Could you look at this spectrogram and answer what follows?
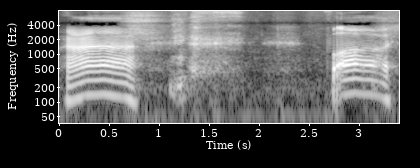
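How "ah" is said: mock panic scream. Mock plane crash panic.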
